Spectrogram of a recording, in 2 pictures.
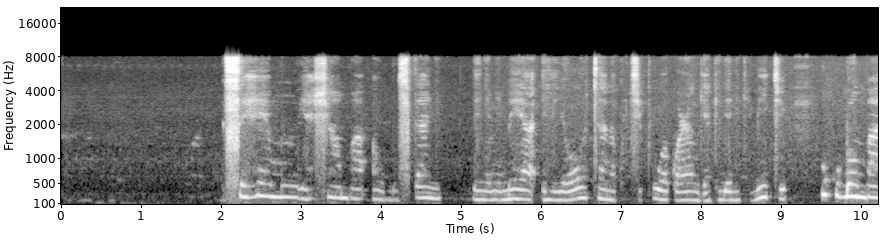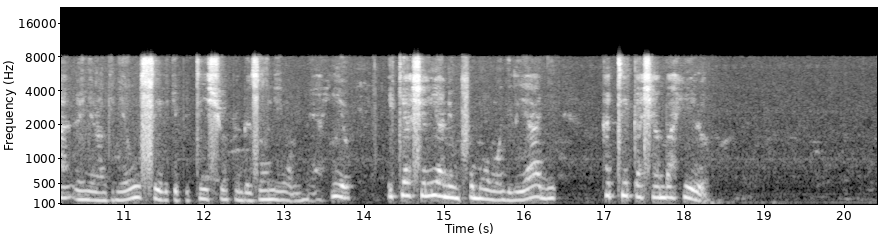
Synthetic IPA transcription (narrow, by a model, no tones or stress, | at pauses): sɛɦɛmujaʃambaauɓustani | lɛɲɛmimɛaʔilijɔɔtanaku̥t͡ʃipuakwaɾaŋɡijakiʄɛnikʰiɓit͡ʃi | hukuɓɔmbalɛɲɛɾaŋɡiɲɛusiːlikipitiʃwapɛmbɛzɔniwamimɛahijɔ | ikiaʃilianim̩fumɔwauwaʄiliaʄi | katikaʃambahilɔ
